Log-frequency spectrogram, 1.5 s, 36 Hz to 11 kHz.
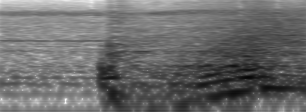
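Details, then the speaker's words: Geely CK2 1.5L with LPG fitted, after a valve adjustment, with a camshaft sensor error, long starting and suspected wrong timing marks, where a sensor replacement did not help: on revving the note stumbles unevenly as if two cylinders drop out. "так щось довгенько вроде вроде робло прям дуже сильно Таке як як два циліндра якись відмовляє"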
